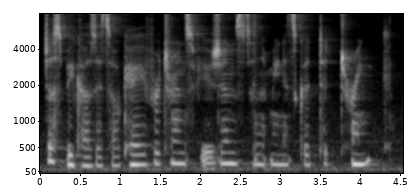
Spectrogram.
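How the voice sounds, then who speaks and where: A woman voices a sardonic, teasing female vampire in a roleplay audio drama, delivering an intimate monologue to the listener. Her mid-range voice is husky, breathy and gravelly, steady in tone and a little slow, with a disgusted, grumbling mood. She's sarcastic and mocking, swears, and shows dry exasperation, crude and grudging toward a hunter.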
